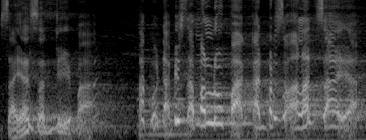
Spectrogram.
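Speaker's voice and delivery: put-on high, tearful voice of a heartbroken young man. Heartbroken young man tells the pastor he was betrayed, tearful. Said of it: "Dia nangis".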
